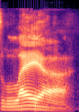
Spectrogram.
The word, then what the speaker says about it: Leia: Leah I don't know Princess Leah it's Leia everybody pronounces Leia the only person in the movies who doesn't say Leia is that one guy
